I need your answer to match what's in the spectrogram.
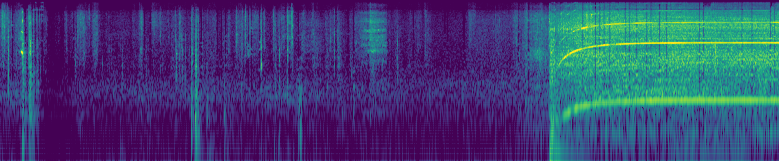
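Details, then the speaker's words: Hoover Air Steerable WindTunnel vacuum: steady high whistle off the top over rushing air, with a plugged hose found and weak suction at the hose. "see where the plug is in the hose because it whistles off the top here"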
